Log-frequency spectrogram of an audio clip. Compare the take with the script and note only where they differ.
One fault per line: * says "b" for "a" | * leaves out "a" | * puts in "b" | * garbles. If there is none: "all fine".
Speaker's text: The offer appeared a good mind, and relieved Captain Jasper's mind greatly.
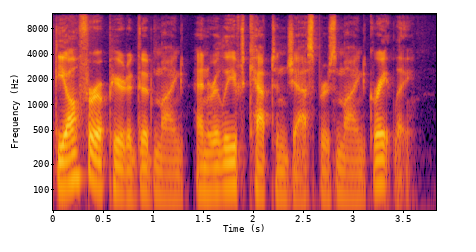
all fine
